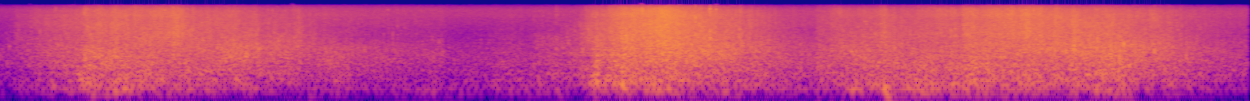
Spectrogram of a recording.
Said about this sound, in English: Speaking of being blue, do you think Jingle just played the sound of ocean waves, kiddos? Oh yeah, that sounds like the ocean to me.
